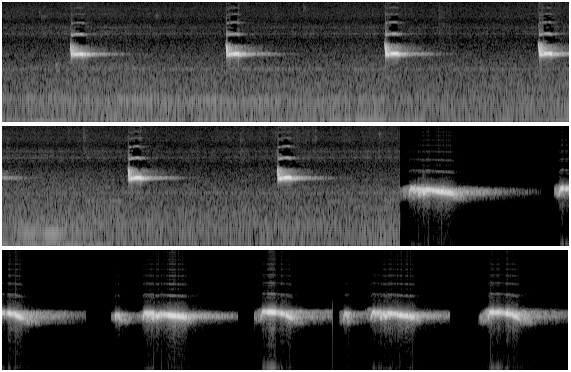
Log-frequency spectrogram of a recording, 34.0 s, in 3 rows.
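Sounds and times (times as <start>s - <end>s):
owl calling: 1.3s - 2.6s, 4.4s - 5.7s, 7.6s - 8.8s, 10.7s - 11.9s, 13.8s - 15.0s, 16.8s - 18.0s, 19.3s - 21.3s, 22.4s - 24.1s, 24.9s - 27.2s, 27.8s - 31.6s, 32.2s - 34.0s.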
